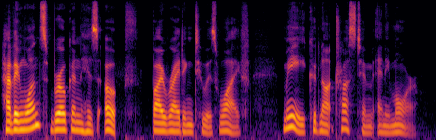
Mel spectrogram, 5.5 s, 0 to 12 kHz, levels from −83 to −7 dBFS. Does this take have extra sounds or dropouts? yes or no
yes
